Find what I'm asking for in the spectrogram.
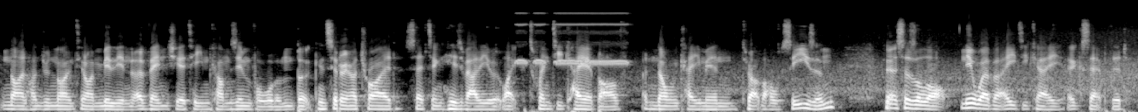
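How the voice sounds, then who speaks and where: Nasal and stuffed up from a cold, a young male gaming YouTuber chats wryly through a football management game in casual let's-play commentary. His medium-pitched voice comes with background noise, and he's chatty and self-mocking, full of wry asides.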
